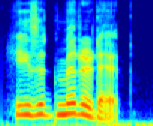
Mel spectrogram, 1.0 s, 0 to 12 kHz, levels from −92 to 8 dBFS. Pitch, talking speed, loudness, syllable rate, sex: 210 Hz, 175 wpm, -15 LUFS, 6.3 syllables/s, female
